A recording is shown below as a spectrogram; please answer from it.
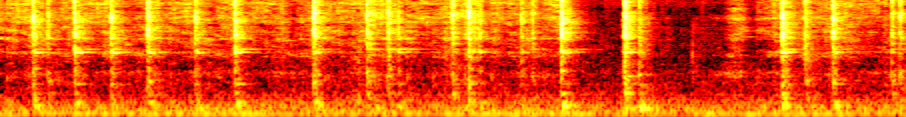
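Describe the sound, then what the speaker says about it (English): Whisking rum in a pan over medium heat gives a steady run of quick, light metal taps and scrapes, regular like ticking, close by with no voices. "I'm cooking the rum now. And all I have to do is just whisk"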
